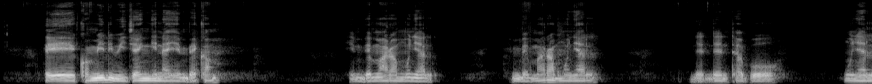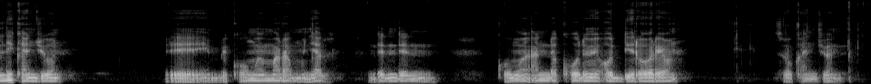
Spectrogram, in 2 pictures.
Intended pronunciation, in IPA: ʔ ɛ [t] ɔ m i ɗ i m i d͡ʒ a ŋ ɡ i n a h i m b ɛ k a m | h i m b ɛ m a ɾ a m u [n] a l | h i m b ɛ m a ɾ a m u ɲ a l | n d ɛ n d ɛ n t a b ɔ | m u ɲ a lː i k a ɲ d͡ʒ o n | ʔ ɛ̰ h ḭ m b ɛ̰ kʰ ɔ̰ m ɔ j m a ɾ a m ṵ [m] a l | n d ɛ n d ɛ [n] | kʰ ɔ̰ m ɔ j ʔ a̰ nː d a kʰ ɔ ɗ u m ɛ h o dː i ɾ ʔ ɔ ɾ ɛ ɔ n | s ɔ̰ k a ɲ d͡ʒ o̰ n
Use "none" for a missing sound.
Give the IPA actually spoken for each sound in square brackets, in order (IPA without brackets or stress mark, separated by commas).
k, ɲ, ɲ, n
